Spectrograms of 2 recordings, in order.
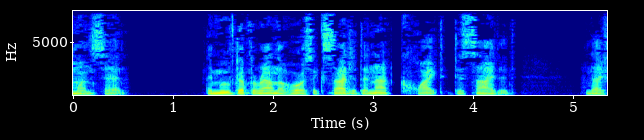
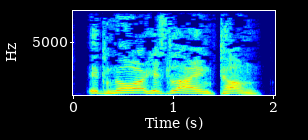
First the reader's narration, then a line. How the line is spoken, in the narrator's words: Ross shouted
